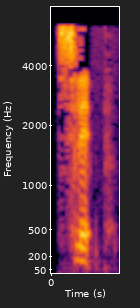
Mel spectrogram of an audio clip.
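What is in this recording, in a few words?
"slip", British English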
